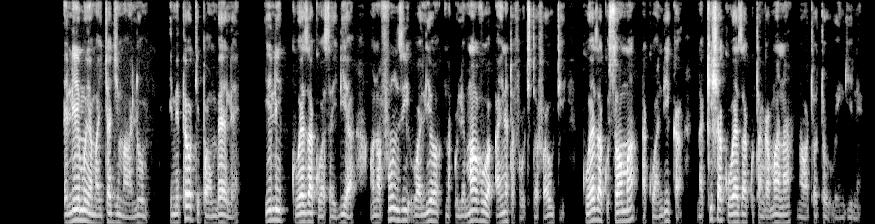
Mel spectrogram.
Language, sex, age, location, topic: Swahili, male, 18-24, Nairobi, education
